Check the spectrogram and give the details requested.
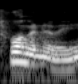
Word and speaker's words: Whanganui: Yeah, pronounced Whanganui, yeah.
